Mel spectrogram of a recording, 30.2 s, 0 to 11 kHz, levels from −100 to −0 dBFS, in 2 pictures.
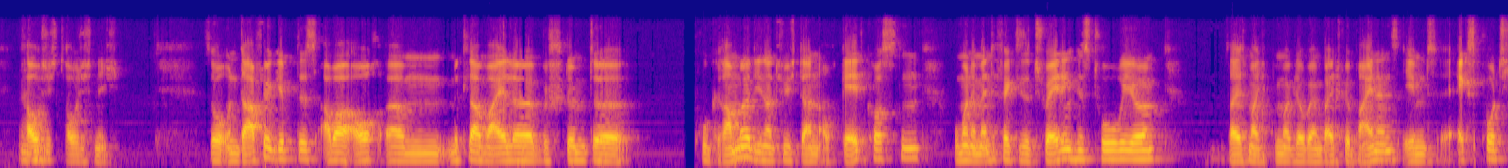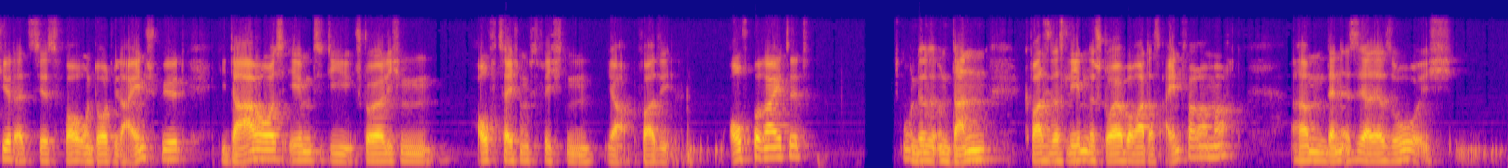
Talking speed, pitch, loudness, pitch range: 145 wpm, 110 Hz, -20 LUFS, 105-130 Hz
